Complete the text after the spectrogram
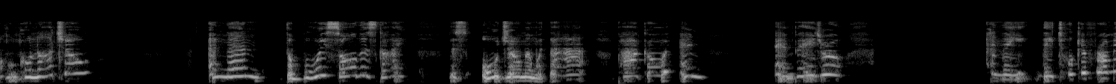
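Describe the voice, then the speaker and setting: A woman reading a picture book aloud to children, expressive, with questioning and explanatory asides. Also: very high voice, creaky, lo-fi sound. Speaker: storybook reader teaching children.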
